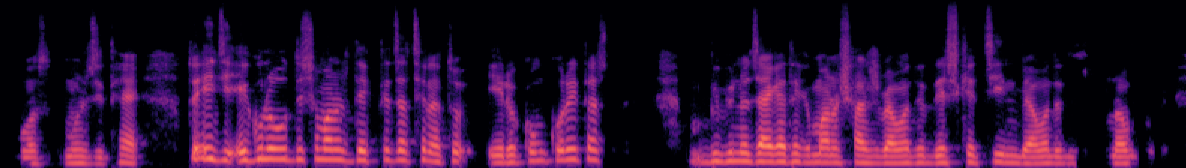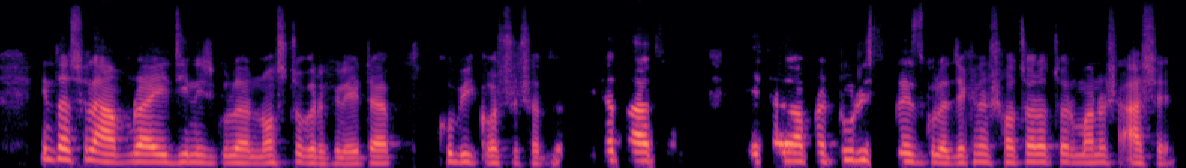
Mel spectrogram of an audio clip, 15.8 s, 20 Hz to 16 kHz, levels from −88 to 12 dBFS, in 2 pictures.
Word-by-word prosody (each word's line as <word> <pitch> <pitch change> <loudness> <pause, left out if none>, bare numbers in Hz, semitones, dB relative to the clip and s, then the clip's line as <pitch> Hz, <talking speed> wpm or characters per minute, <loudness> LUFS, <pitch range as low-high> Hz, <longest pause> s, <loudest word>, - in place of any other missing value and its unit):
মস 135 -1 -5 0.2
মসজিদ, 135 -2 -5
হ্যাঁ? 140 -2 -1 0.3
তো - - -7
এই - - +5
যে, - - +1
এগুলো 230 +3 +3
উদ্দেশ্যে 220 +1 -5
মানুষ 215 -2 +2
দেখতে 200 +2 -2
যাচ্ছে 205 +1 -1
না? - - +1
তো - - +1 0.3
এরকম 155 +4 -2
করেই 220 +1 +1
তো - - -5
আসলে 390 - -26 0.6
বিভিন্ন 180 +1 +1
জায়গা 170 0 +7
থেকে 155 -2 -2
মানুষ 155 -1 0
আসবে, 145 0 -2
আমাদের 150 0 -2
দেশকে 155 +2 -3
চিনবে, 150 -4 -2
আমাদের 140 0 -2
দেশের 135 - -18
সুনাম 140 -1 -1
হবে। 400 +1 -32 0.4
কিন্তু 230 +1 0
আসলে 215 -1 +2
আমরা 170 +2 +3
এই 160 - +2
জিনিসগুলা 150 -2 -1 0.2
নষ্ট 155 +1 -3
করে 140 -3 +1
ফেলি। 130 -1 -3
এটা 140 +2 +2 0.4
খুবই 170 -2 0
কষ্টসাধ্য। 140 -3 -5 0.3
এটা 205 0 0
তো - - 0
আছে। - - -17 0.6
এছাড়াও 185 +1 +5
আপনার 180 0 -2
টুরিস্ট 205 -1 0
প্লেস 175 -2 +1
গুলা, 150 -3 +3
যেখানে 170 +3 -2
সচরাচর 170 +1 +2
মানুষ 155 -1 -2 0.2
আসে। - - -7
165 Hz, 195 wpm, -22 LUFS, 145-190 Hz, 0.6 s, জায়গা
